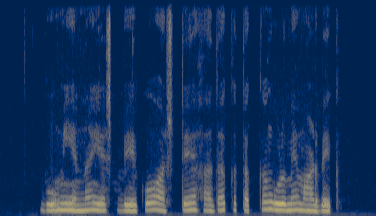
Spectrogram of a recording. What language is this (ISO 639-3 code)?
kan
